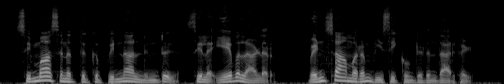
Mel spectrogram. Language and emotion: Tamil, neutral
